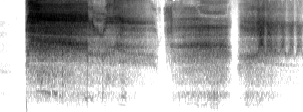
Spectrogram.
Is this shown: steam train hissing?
yes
